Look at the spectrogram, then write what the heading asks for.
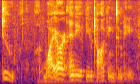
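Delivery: mock exasperated outburst. Retelling asking the group why nobody would talk to them, frustrated outburst. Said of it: "I started to get more and more frustrated".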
